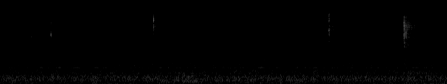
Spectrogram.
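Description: An orange and white striped solid soap bar is held in hand while a thin metal blade scratches lines into its surface. Four short, bright, crisp scratching clicks stand out, each fading almost at once, over a faint, steady low hiss.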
